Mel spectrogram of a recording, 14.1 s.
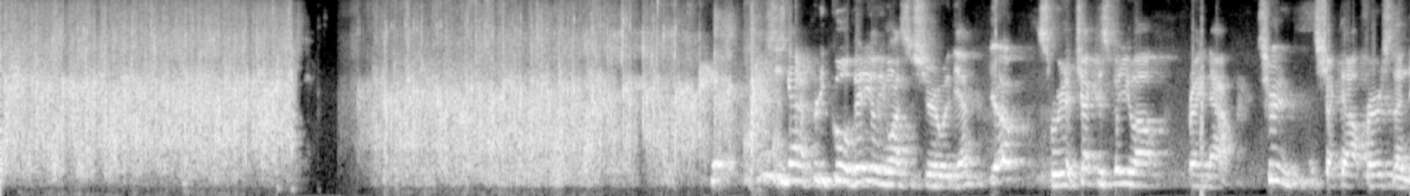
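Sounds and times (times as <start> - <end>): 
crowd applause: 0.0 - 7.8
speech: 7.9 - 14.0.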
